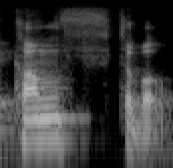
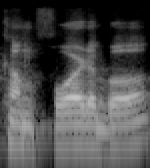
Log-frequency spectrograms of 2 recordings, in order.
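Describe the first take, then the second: First: The middle 'o' vowel is dropped entirely. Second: The middle 'o' vowel is clearly pronounced. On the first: "we don't pronounce the O. So we'll just say" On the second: "some people will say"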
